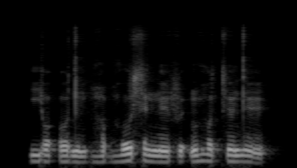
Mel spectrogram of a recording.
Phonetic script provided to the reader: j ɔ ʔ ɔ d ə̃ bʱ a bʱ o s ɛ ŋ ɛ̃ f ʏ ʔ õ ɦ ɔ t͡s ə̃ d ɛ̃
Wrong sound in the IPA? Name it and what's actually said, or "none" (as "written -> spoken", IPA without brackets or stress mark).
a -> ɑ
